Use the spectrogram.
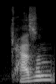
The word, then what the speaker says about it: Chasm: First appearance of Chasm. Is that how you say it? Chasm, you got it.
